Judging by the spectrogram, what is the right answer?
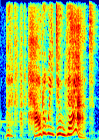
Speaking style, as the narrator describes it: asked Boo Bear excitedly

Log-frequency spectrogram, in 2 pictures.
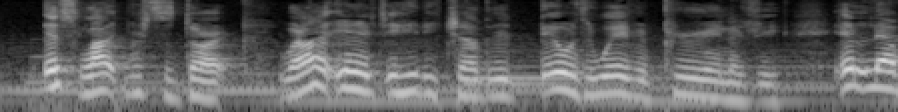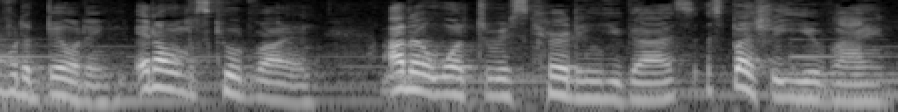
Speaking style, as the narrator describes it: I said

